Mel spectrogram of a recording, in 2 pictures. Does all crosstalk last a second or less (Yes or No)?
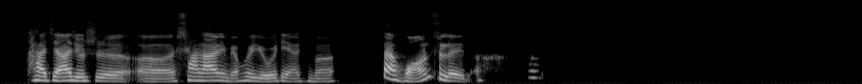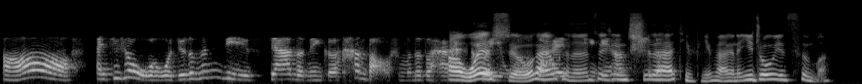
No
